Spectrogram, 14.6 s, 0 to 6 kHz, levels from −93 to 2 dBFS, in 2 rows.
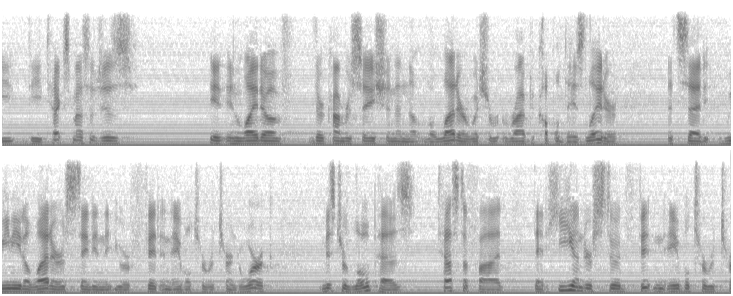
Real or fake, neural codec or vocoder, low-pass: real; none; 5.4 kHz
